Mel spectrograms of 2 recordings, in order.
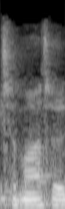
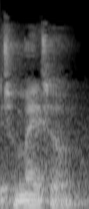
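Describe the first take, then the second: First: It is said with a British pronunciation. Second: It is said with an American pronunciation. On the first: "I think the British say tomato" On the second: "the Americans say tomato"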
